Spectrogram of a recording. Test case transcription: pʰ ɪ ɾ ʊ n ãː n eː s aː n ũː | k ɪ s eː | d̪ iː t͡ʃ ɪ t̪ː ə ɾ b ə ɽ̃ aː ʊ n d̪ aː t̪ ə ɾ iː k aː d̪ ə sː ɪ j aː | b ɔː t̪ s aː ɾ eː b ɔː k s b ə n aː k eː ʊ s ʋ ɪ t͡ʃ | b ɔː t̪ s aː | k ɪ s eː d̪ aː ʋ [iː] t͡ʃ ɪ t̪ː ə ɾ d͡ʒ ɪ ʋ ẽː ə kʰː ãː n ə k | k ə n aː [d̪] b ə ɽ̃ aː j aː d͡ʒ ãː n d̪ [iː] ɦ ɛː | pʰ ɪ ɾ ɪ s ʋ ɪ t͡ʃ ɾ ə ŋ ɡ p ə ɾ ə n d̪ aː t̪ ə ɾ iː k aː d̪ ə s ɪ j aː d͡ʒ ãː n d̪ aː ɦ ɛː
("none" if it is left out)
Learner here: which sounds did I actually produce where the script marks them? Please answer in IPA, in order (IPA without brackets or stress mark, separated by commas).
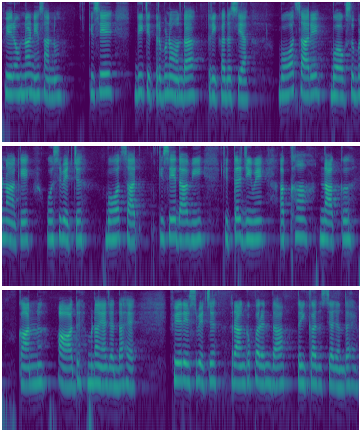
iː, d̪, aː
